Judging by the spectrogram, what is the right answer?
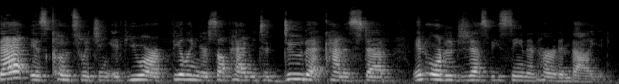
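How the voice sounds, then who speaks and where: Over noticeable background noise, a woman speaks in an American accent with an animated tone. She uses ordinary pitch variation and hardly any pauses. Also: medium pitch for a woman. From West Texas. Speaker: radio show host, HR consultant. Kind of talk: radio talk show discussion. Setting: radio studio. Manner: animated, conversational.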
